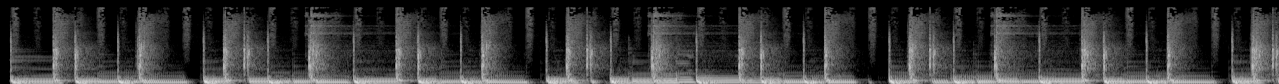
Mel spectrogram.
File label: Drums and Bass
